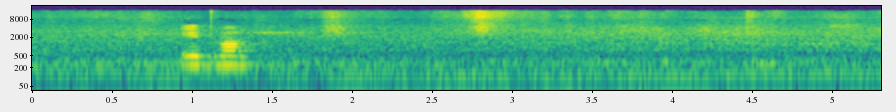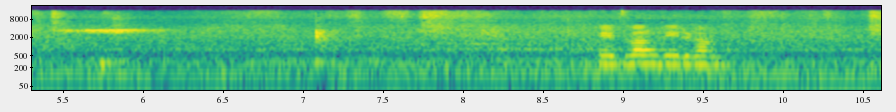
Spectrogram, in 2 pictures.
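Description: A young boy speaks briefly, close by.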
